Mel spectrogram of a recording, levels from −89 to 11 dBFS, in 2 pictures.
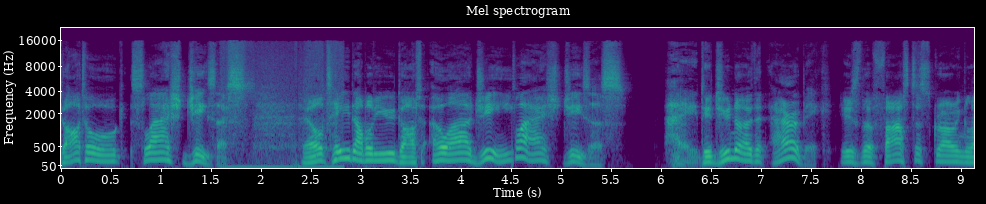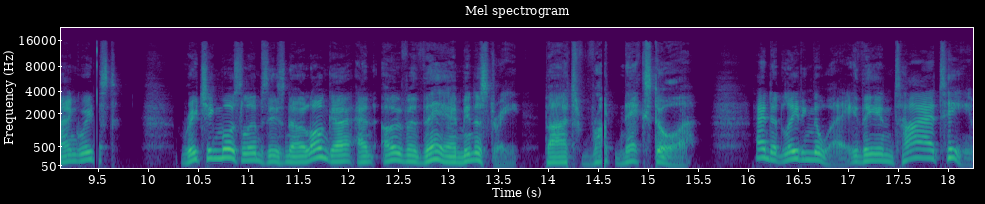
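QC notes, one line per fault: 1.59 to 2.83 s, stuck bit: distortion over the speech, likely one data bit held fixed, knocking about half the samples off by its weight.
4.48 s, 9.45 s (after "is the fastest growing") and 14.52 s (after "over there ministry but", before "next door"), damaged data in a compressed stream: short blips as the decoder misreads frames and loses sync.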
